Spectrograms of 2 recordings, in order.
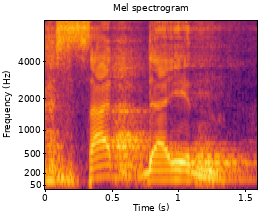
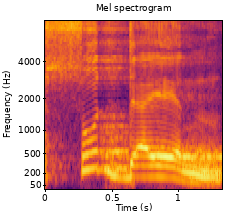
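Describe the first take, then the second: First: The first syllable has an 'a' vowel. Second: The first syllable has a 'u' vowel. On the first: "dibacanya dengan difathahkan sinnya" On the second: "bisa didomahkan sinnya"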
